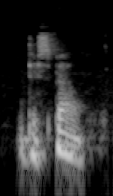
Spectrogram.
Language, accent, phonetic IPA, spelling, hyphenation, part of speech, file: English, Southern England, [dɪˈspɛɫ], dispel, di‧spel, verb / noun, LL-Q1860 (eng)-dispel.wav
- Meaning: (verb) 1. To drive away or cause to vanish by scattering 2. To remove (fears, doubts, objections etc.) by proving them unjustified 3. To get rid of or manage without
